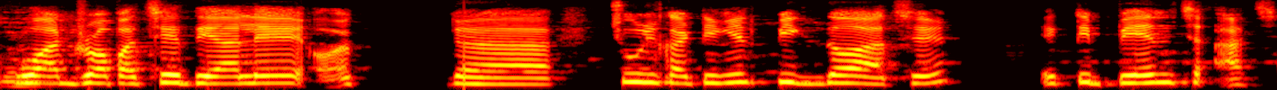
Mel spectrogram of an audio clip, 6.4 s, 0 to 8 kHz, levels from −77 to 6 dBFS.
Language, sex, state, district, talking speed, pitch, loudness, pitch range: Bengali, female, West Bengal, Dakshin Dinajpur, 120 wpm, 245 Hz, -15 LUFS, 230-265 Hz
